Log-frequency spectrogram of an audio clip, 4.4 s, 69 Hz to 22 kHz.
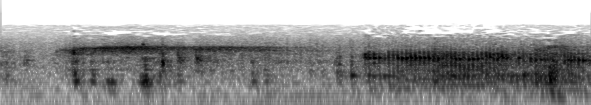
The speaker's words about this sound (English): Guy's snoring up a storm at 9.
